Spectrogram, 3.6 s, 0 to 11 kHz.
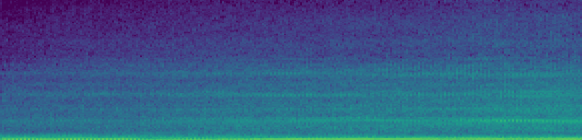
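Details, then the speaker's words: Mk6 VW GTI engine on first start after replacing seized exhaust-side balance shaft, both balance shafts, chain and tensioner: smooth, steady idle with even low hum, no knocks, misses or rattles; healthy. "Sounds good. So we'll let it warm up for a bit. Get up to operating temperature, check the fluids, check for leaks, take it for a rip."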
